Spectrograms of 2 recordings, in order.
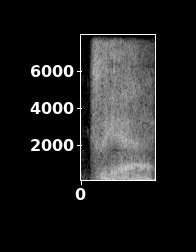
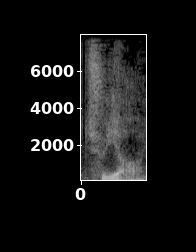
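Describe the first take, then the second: First: It is said in an intense, fervent way. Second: It is said in a simple, plain way.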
